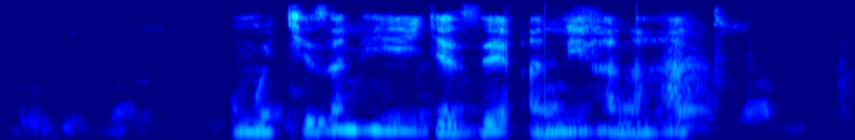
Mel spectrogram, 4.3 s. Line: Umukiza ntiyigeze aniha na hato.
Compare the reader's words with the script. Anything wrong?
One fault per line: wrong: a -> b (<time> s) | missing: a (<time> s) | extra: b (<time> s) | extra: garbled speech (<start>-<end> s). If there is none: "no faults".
no faults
